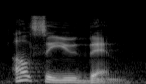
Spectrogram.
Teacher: Notice how the stress is on the word then to confirm that the time is definite.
